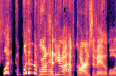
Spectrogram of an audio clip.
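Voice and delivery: high, loud what in the world; incredulous outburst. Retold or imitated. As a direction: blurt out stunned disbelief. Disbelief at no rentals.

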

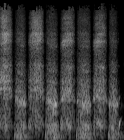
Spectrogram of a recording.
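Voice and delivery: fast, heavy breaths in and out, unvoiced; imitated panicked breathing. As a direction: act out her panic attack breathing. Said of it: "I don't know if you can hear that on the microphone".

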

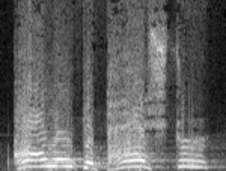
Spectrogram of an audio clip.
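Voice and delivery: ordinary talk

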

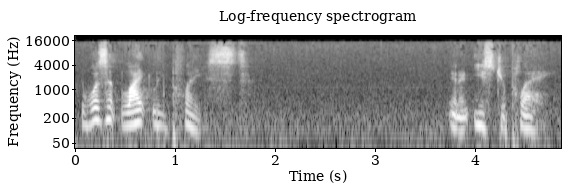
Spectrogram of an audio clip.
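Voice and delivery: hushed and deliberate, with long pauses; intense hush. Real, not acted. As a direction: drop to a grave whisper on the cruelty. Dramatic hush after describing the thorns.

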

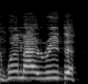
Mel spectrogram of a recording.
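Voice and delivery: ordinary talk, nothing marked

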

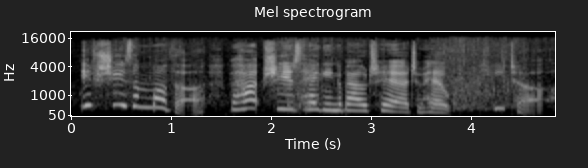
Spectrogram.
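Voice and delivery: high-pitched, suspicious pirate voice. A narrator's reading. Suspicious Starkey warns about the mother bird, high and wary. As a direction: voice a suspicious crewman, pitched well up. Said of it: "the more suspicious Starkey said".

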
